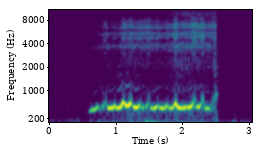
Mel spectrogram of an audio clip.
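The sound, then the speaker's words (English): A person imitates a bird call with a warbling, mid-pitched whistle-like tone that wavers rapidly up and down for about two seconds, fairly loud, then stops abruptly. “Bird call, dude. You don't know how to bird call?”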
